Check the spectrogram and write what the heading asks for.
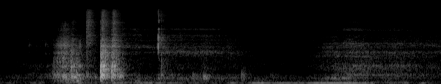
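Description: A woman's breath, a soft rushing sound about half a second in, with two small clicks shortly after, a little over a second in and again about half a second later.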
